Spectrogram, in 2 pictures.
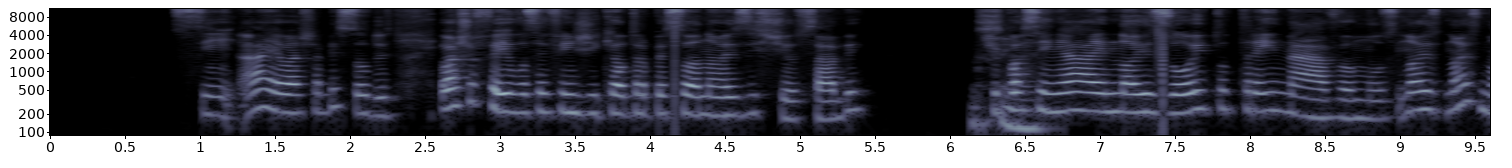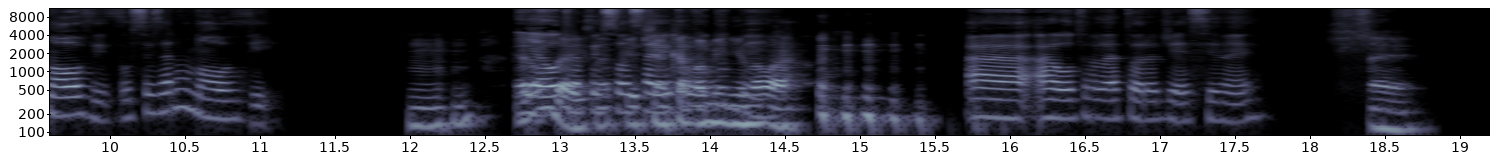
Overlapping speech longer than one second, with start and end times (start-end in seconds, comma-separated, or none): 12.7-14.5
